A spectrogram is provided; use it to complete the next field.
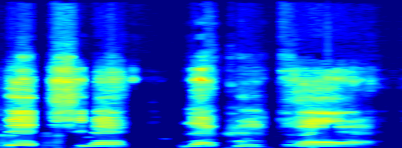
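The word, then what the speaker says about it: Jaeger-LeCoultre: It's JJ Lacote. Eddie's been doing his homework. Eddie's been drinking. Don't have it, man. It's JJ Lacote. So if you don't say it right, don't fucking say it, man.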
